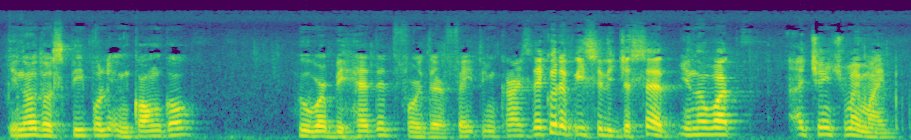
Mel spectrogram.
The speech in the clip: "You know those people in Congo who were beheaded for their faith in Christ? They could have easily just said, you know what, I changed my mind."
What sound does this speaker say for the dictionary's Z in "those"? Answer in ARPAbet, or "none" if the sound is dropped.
S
